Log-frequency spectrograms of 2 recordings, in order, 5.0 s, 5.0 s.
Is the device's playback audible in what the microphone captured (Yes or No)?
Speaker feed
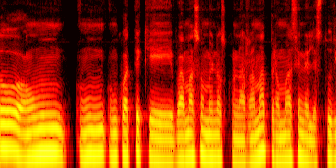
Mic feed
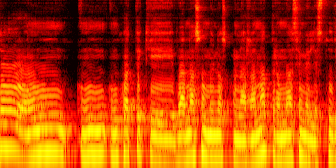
Yes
